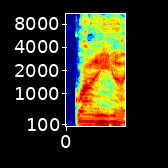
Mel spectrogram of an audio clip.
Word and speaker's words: Guadagnino: Like this, the director Luca, how do you pronounce his last name? Isn't Uh, Guadagnino? Guadagnino, yeah.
